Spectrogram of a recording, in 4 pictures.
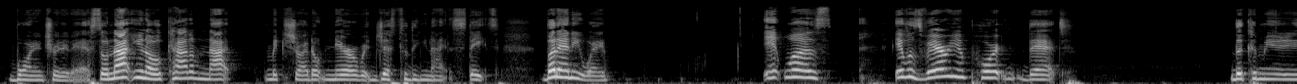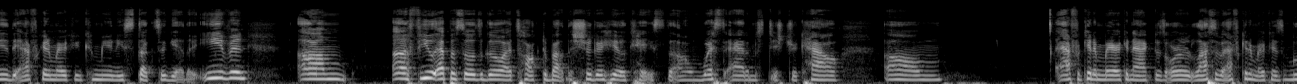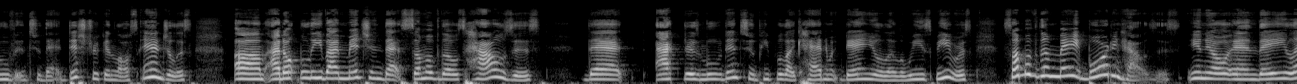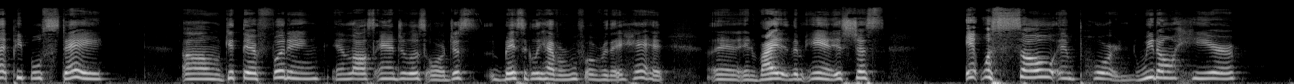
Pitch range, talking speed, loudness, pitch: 215-275 Hz, 160 wpm, -21 LUFS, 245 Hz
